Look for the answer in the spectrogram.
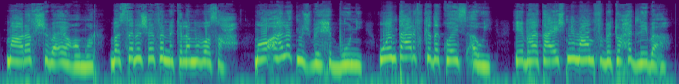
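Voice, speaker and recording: A woman's voice: high-pitched, expressive, very fast, no room sound, studio quality. A woman voicing a young fiancée pleading with her father, in an Egyptian accent. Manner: pleading, hurt. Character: young woman, torn between love and father.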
